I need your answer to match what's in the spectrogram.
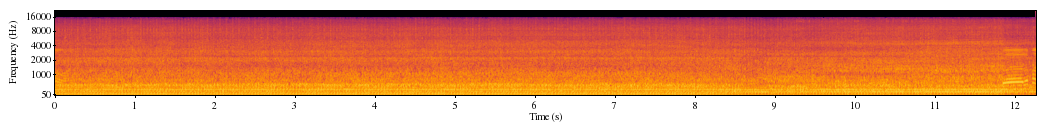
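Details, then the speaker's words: John Deere JS63C mower: uneven, chuffing, weird exhaust beat at steady throttle, rich-sounding and not crisp. The owner notes richness may not be the carburetor. "the way it's running it almost sound like it was running a little rich which may not always be the carburetors case"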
